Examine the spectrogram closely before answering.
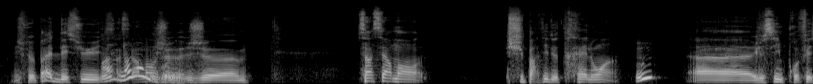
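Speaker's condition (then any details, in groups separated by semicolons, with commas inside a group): No condition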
